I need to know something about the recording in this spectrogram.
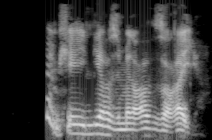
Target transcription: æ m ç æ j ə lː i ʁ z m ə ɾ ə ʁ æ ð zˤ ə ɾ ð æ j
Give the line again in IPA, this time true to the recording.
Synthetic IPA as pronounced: æ m ç æ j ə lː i ʁ z m ə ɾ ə ʁ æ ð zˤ ə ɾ ʁ æ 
